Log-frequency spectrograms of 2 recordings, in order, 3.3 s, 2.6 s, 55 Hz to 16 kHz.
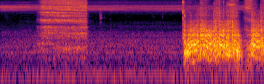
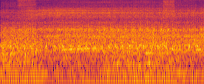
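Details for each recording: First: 1958 Jeep CJ5, sat about three years, previous owner said it wouldn't start: cranks in short bursts, catches briefly and sputters without idling; owner suspects fuel starvation or flooding, not confirmed. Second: 1958 Jeep CJ5 running only on sprayed fuel into the intake: even, steady idle with no skipping beats, all cylinders firing, smooth until spraying stops; fuel supply issue suspected.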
